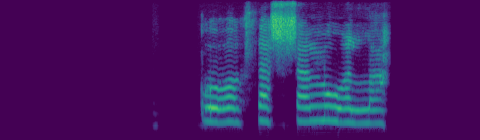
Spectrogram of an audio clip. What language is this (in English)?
Icelandic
